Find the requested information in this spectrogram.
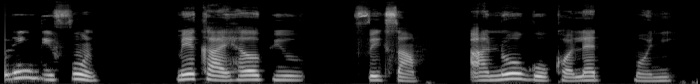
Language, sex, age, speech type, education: Nigerian Pidgin, female, 15-29, read, primary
